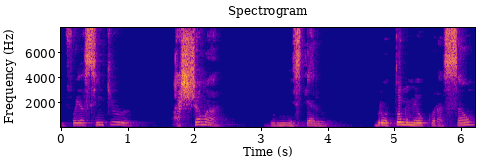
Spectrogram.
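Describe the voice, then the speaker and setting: A man with a high pitch talks at a very slow pace in a monotone with flat intonation, leaving long, frequent pauses and swinging widely in loudness. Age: 60s. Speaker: church leader, pastor. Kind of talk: testimony.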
